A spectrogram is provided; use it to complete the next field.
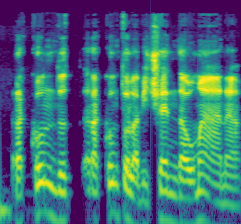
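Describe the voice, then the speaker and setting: Pitch rises and falls in an ordinary way, and the sound is dry and close with no echo. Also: man. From Certosa di Pavia, Lombardy, Italy. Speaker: stage actor. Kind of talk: video call panel chat. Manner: halting, repetitive.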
